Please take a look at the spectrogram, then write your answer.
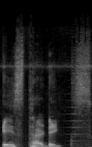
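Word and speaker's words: aesthetics: sound को उठा लो अब देखो ए और ई में क्या दिखाई दे रहा है ई ई को उठा लिया तो यहां पर आवाज आ गई ई की अब कर दो वही काम इसे क्या पढ़ेंगे इसे पढ़ेंगे एस्थेटिक्स क्या पढ़ेंगे एस्थेटिक्स इसी तरह से ये देखो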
